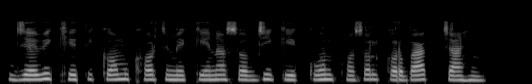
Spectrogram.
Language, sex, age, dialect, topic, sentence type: Maithili, female, 41-45, Bajjika, agriculture, question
